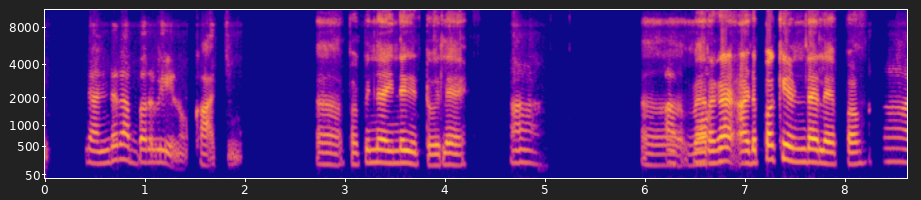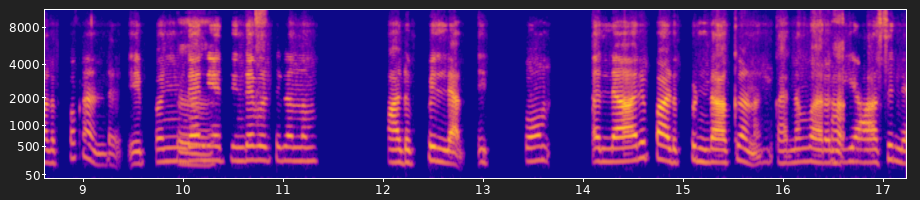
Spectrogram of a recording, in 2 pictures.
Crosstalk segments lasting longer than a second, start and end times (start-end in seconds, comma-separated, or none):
none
